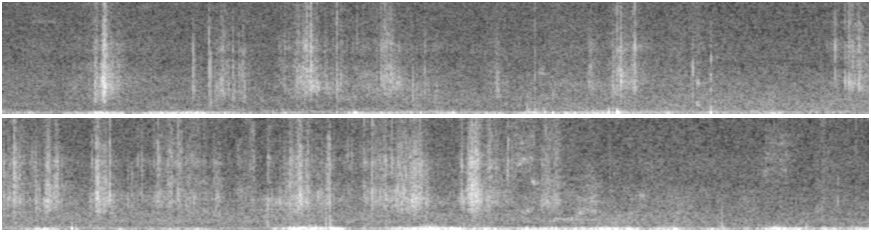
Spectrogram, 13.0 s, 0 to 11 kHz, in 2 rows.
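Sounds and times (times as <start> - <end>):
microphone handling rustling: 0.6 - 11.2.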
